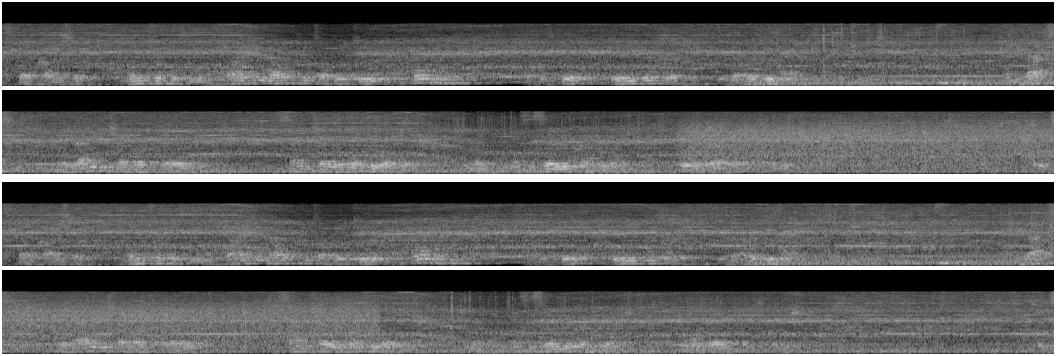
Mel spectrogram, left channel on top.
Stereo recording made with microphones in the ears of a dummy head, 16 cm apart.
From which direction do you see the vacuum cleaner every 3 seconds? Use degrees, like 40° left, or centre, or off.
60° right, 60° right, 50° right, 10° right, centre, 50° right, 60° right.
